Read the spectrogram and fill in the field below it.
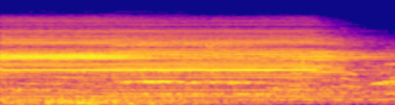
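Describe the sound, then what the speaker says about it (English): A loud, flat electronic buzzer ends a quarter at a high school boys basketball game, blaring for about two seconds, then cutting off. "And the buzzer will sound."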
